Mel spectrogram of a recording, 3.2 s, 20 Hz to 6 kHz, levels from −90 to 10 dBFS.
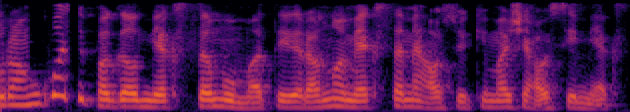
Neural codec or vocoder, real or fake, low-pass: none; real; 5.4 kHz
